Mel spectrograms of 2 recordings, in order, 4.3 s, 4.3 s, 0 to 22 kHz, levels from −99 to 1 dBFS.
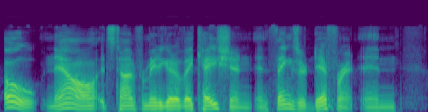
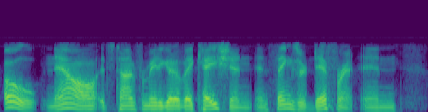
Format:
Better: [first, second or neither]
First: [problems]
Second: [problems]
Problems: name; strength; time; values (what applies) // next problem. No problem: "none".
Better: first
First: garbled, watery; slightly; nothing above 8 kHz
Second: garbled, watery; badly; nothing above 4 kHz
